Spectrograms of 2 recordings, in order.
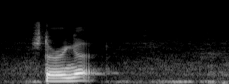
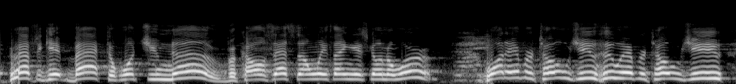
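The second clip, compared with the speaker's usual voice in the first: higher-pitched, driving preacher delivery; fired-up pulpit exhortation; impassioned preaching; 6 semitones higher than usual. Real, not acted. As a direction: preach it hard, pitch up, stretching key phrases. Preaching at full force.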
